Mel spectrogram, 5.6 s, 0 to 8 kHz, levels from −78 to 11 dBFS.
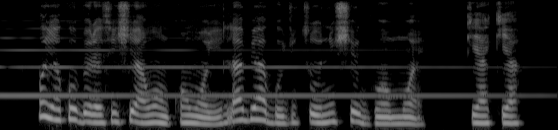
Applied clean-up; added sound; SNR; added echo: none; Wind instrument, woodwind instrument; 16 dB; none.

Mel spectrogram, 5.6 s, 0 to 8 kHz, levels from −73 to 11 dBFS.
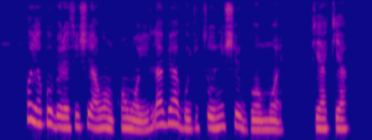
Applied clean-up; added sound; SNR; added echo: classical method spectral subtraction.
